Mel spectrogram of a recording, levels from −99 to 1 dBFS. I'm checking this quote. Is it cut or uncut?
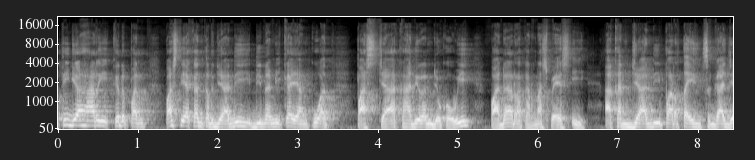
cut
